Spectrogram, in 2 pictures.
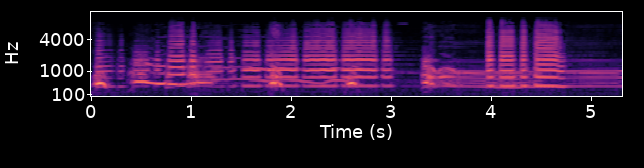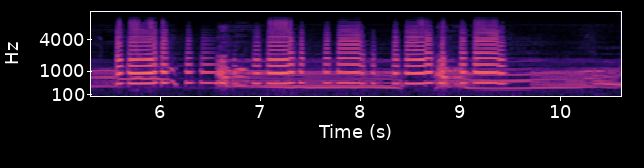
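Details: Rhodesian Ridgeback in Bogota singing along to a trumpet: sustained wavering howls sliding up and down, mixed with bright trumpet phrases that start and stop throughout.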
